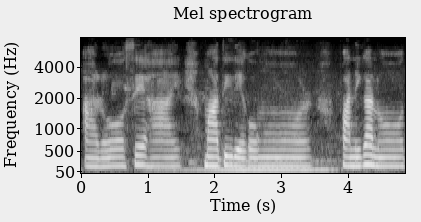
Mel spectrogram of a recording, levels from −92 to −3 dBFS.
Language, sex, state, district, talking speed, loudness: Chakma, female, Tripura, Unakoti, 85 wpm, -18 LUFS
